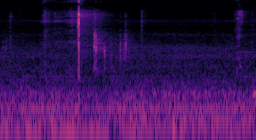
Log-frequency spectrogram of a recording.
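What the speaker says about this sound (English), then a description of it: "I'm actually gonna cut those off while it's still a little warm" A single sharp snip of scissors trims the peaks off a still-warm, multicolored car freshie, followed by a few fainter cuts against a quiet background.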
